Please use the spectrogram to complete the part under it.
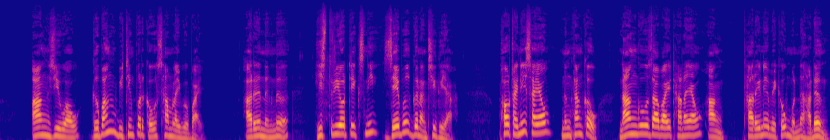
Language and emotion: Bodo, angry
